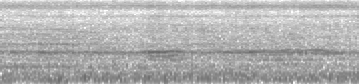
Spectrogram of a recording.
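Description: Steady outdoor background noise with a faint distant hum, with no distinct event standing out.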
